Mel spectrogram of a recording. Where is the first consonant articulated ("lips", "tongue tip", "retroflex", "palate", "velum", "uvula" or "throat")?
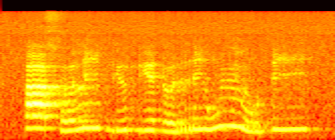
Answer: velum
